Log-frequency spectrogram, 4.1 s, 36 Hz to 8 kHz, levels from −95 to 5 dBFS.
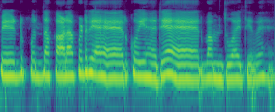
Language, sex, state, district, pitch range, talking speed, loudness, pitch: Marwari, female, Rajasthan, Nagaur, 185-210 Hz, 190 wpm, -15 LUFS, 200 Hz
